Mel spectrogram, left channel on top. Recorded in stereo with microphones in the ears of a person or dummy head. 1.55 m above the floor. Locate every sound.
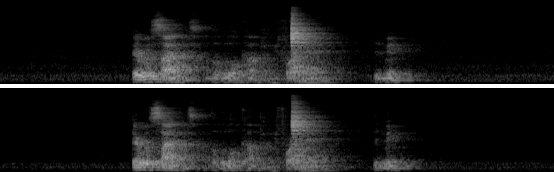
1.3 s a man speaking: 70° right (ahead or behind), 0.6 m
2.9 s a snare drum: 60° left (ahead or behind), 1.3 m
